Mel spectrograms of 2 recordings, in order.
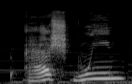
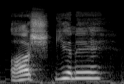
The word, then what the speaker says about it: Ashen: His name is Ashween. Hold up, let me check the kadakana. It's pronounced Ashen. They chose the hardest possible name to say.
